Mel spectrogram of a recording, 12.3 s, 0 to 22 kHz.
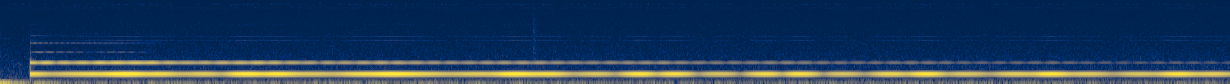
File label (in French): Cloche tubulaire 25mm F4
